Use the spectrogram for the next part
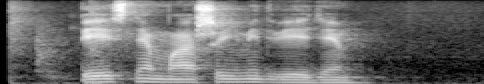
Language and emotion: Russian, neutral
